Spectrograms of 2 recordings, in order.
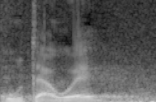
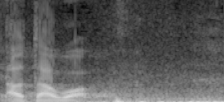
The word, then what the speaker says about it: Outaouais: les fours eux mais les français prononcés outaouais et les anglais prononcer à tahoua donc c'est pour ça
